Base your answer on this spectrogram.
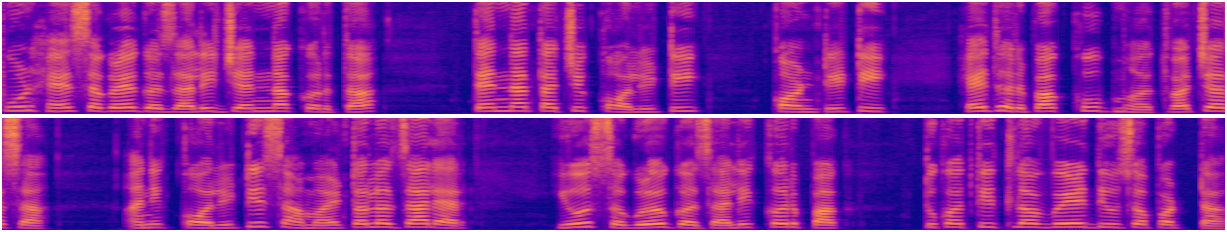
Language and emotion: Goan Konkani, neutral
